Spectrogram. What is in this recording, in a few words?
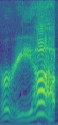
hurry up, human sounds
